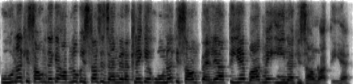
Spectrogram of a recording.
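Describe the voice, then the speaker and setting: A woman's voice: sits high, a little mellow, muffled recording. A woman teaching an online Arabic grammar lesson, quizzing a student and explaining patiently.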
